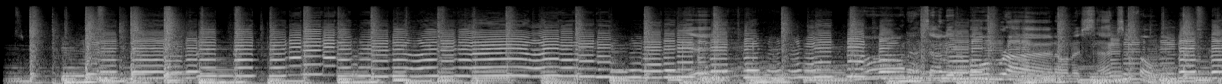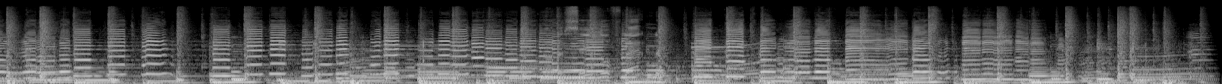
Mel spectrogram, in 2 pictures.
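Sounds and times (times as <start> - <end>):
saxophone: 0.2 - 24.4.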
